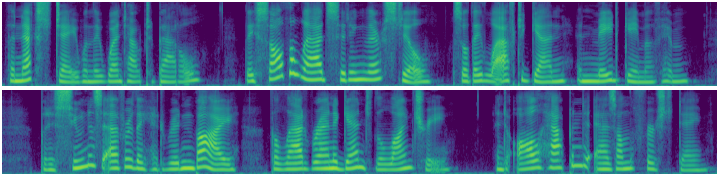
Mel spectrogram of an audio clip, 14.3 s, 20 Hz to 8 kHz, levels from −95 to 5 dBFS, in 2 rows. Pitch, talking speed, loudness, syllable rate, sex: 220 Hz, 210 wpm, -19 LUFS, 5.1 syllables/s, female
